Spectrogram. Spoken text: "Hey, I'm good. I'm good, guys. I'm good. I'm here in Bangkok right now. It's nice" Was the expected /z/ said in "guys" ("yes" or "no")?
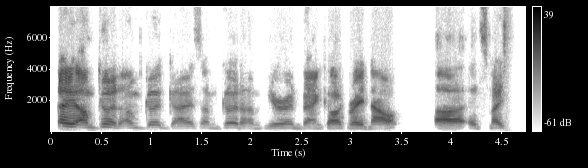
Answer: yes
